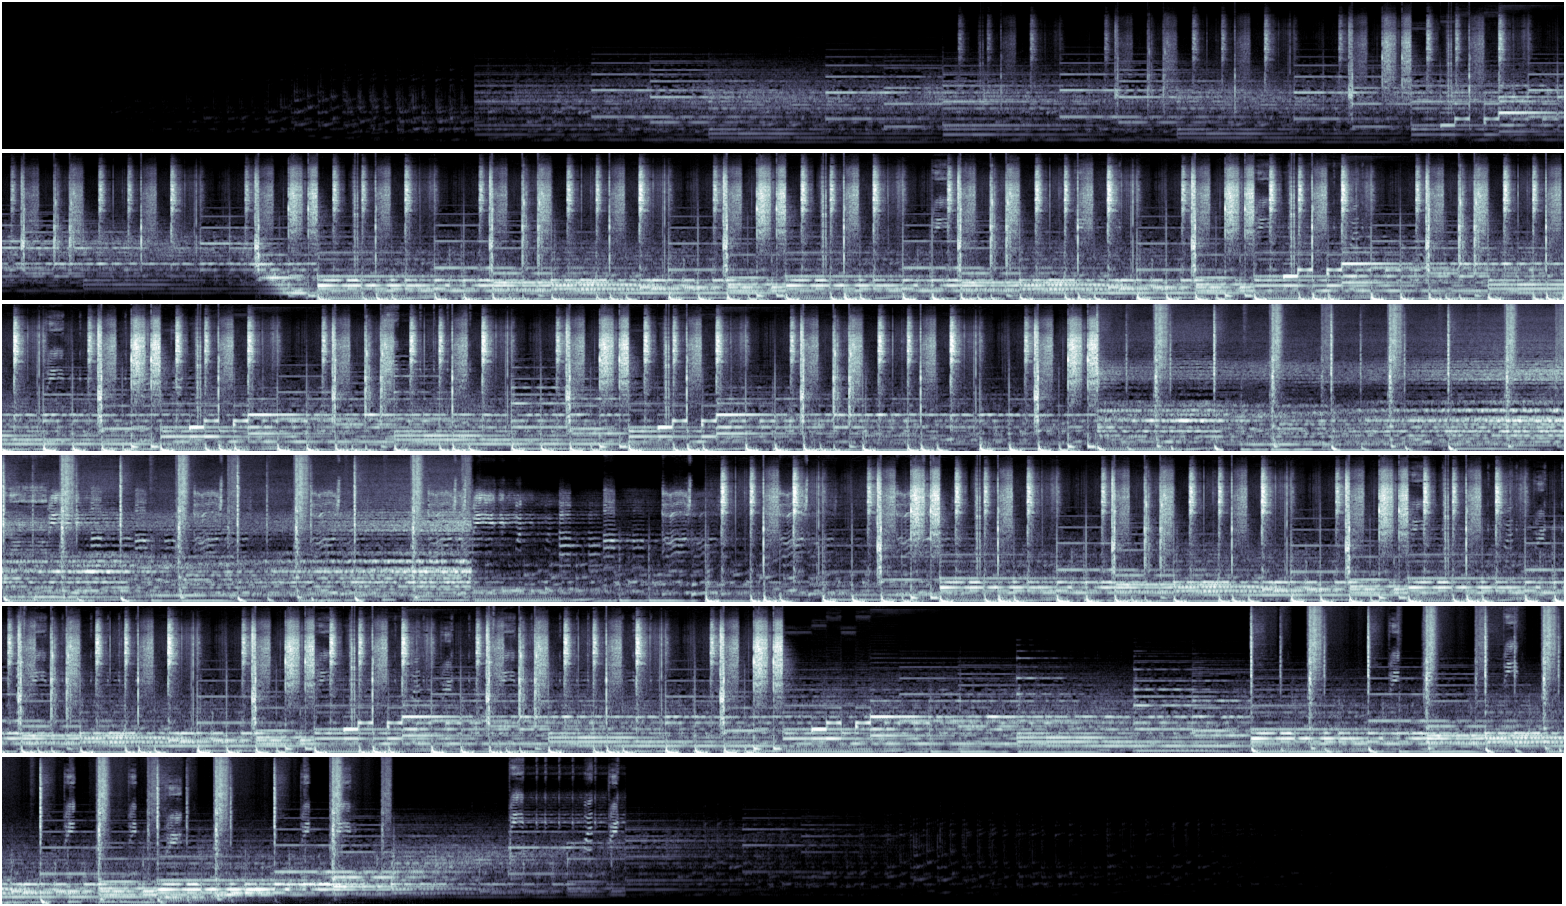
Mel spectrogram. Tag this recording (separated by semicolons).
music; vacuum; improvised; ambient; chill; garageband; dub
